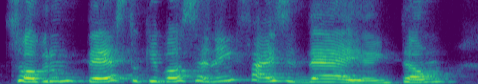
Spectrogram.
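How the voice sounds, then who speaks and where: Brazilian woman, grad student panelist, high voice, earnest and a bit halting. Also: expressive. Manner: earnest, explanatory, frequent hesitations. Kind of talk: panel talk answering a moderator.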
